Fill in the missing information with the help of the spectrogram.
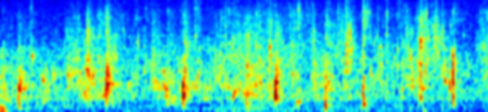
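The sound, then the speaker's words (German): Water trickles and babbles steadily, with small irregular splashes and gurgles popping out every half second or so over a constant watery hiss. No voices. “Immer wieder stoßen wir auf kleine Seen oder Bäche, aus denen die Pferde trinken können.”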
